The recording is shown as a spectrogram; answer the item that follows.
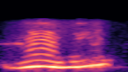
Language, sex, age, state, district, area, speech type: Maithili, female, 18-30, Bihar, Darbhanga, rural, conversation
